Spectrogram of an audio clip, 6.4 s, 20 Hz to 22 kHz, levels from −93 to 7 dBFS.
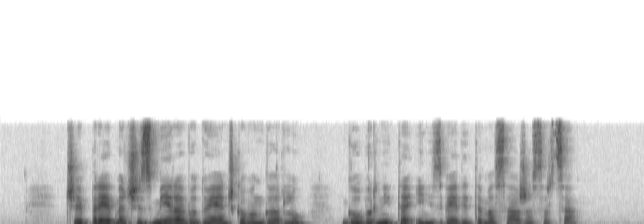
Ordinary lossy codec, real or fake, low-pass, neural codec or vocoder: none; real; 9.9 kHz; none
